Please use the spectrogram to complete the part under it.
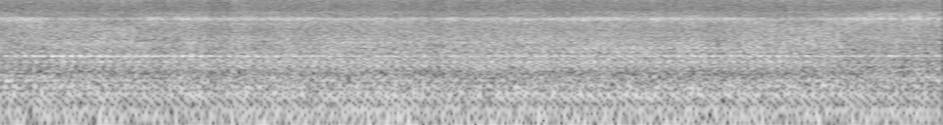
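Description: Engine of a large passenger river launch heard from beside the engine room, a loud, dense, unbroken mechanical roar with a steady droning hum that fills the whole stretch.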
